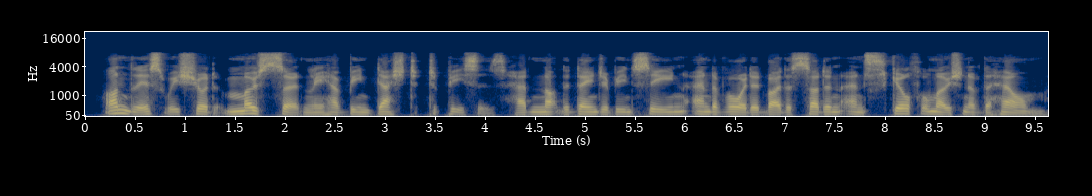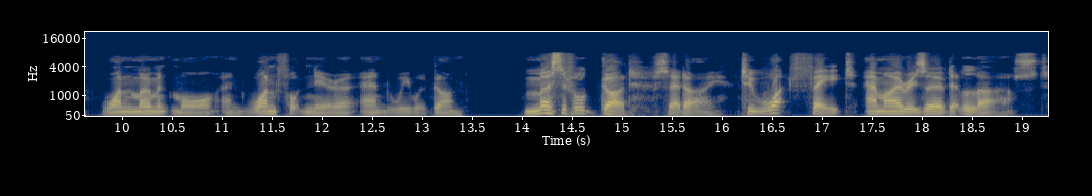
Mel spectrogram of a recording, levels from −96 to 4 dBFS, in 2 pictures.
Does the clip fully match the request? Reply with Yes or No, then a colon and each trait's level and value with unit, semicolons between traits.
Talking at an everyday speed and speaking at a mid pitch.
No: average, 160 wpm; low, 115 Hz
